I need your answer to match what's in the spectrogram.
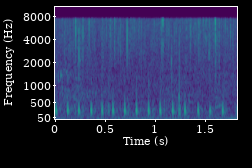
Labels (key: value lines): label: biophony, pulse
recorder: SoundTrap 500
